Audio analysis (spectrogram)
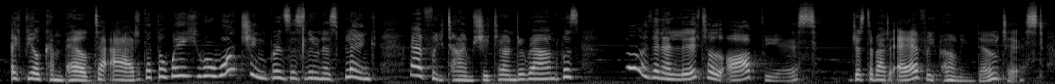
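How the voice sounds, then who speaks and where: A refined female cartoon pony, full of teasing gossip and genteel theatrics. The voice sits high and swings widely in pitch, drawing out phrases, with music behind it. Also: big pitch swings, normal speed. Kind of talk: fan fiction audio drama acting.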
